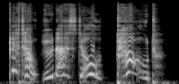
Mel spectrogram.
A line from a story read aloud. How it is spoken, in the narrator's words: shrieked Babbity Bumble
